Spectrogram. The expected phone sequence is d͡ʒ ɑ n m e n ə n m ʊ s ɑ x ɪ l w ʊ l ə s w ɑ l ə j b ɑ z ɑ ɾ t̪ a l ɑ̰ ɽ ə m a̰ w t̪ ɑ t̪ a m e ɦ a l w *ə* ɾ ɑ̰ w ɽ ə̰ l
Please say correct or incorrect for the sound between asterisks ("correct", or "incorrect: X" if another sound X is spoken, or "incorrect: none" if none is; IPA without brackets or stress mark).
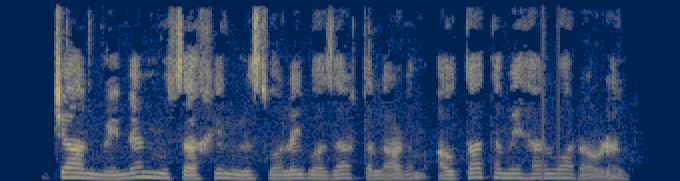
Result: incorrect: ɑ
